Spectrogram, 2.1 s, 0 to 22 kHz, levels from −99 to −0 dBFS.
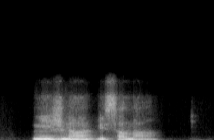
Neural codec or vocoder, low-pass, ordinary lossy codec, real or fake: codec, 16 kHz, 0.5 kbps, FunCodec, trained on Chinese and English, 25 frames a second; 7.2 kHz; Opus, 16 kbps; fake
